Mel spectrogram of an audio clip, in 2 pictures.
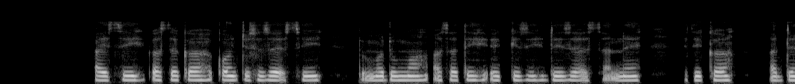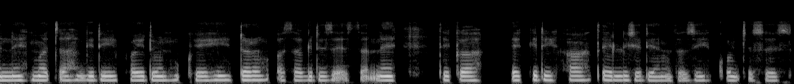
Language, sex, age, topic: Gamo, female, 18-24, government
